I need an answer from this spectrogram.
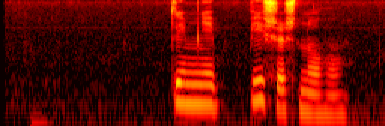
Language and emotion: Russian, neutral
